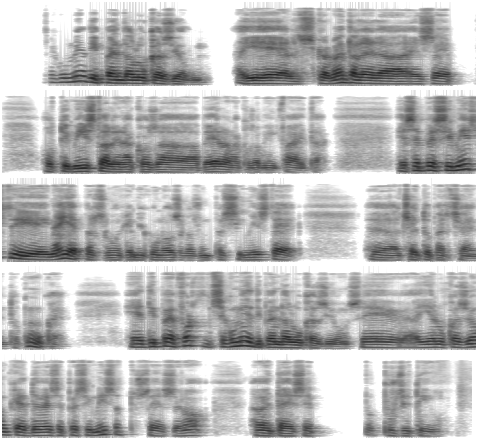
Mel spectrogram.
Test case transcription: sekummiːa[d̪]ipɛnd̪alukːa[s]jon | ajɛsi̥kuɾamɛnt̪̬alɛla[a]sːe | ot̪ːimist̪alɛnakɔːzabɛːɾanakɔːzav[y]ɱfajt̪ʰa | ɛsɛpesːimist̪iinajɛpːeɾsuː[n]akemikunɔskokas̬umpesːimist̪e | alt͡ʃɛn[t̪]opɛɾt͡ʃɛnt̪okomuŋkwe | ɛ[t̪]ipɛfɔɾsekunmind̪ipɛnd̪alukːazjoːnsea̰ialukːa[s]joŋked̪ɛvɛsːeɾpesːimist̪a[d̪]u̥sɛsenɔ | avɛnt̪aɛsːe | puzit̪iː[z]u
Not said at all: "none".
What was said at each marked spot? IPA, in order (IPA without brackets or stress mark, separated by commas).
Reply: d̪, z, ɛ, i, n, t̪, d̪, z, t̪, v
